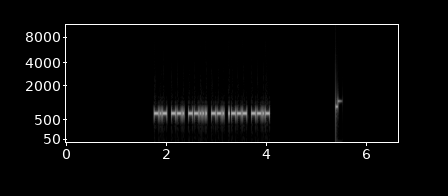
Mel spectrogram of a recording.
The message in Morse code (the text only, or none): KG7GJQ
